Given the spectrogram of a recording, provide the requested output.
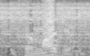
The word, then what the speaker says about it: curmudgeon: the curmudgeon rock report curmudgeon rhymes with bludgeon rock gods do it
